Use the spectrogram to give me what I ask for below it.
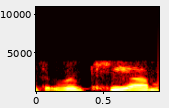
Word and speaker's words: Rukiya: My name is Rukiya Martin under the um, Ink magazine cover shoot.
